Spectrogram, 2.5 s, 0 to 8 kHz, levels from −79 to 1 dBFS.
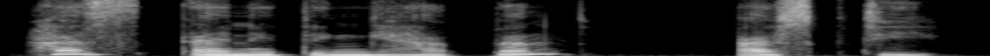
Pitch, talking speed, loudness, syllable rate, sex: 225 Hz, 120 wpm, -17 LUFS, 5.8 syllables/s, female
